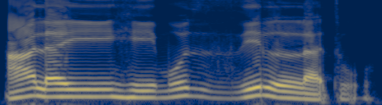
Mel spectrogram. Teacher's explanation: jangan dibaca terdengar huruf e, tapi i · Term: bacaan lin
